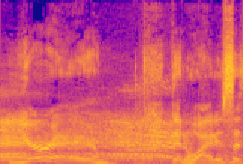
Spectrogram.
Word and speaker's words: Ouray: Miraculously, on January 21st, 1874, they stumble upon a Native American encampment near Montrose, led by Chief Ouray. Ouray. Then why does it say our? Literally Ouray. Spell it like you say it, Chief Ouray.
